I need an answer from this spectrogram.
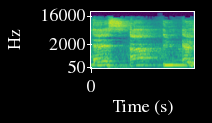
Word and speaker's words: Saul: Mais Paul, on dit S-A-U-L seulement, qui dit Saul.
